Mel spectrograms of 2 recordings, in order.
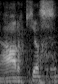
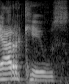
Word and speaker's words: Arceus: porco Sì però AR Arceus non si può sentire archias Perdon No è Archeus la pronuncia porco porco Archeus Dillo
